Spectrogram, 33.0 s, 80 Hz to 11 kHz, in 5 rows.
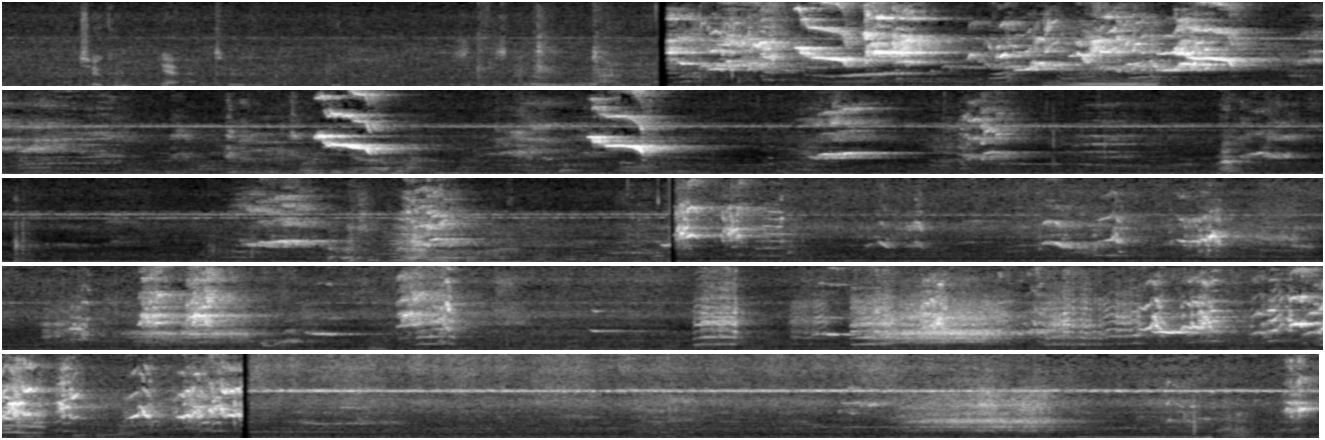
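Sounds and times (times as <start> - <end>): small birds chirping: 2.6 - 33.0
steady high-pitched tone: 27.7 - 33.0.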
